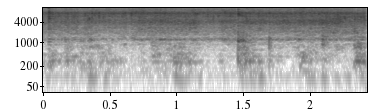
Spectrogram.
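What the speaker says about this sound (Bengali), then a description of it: "আর দেখো এদিকে আলুটা একটু কষিয়ে নিচ্ছি" Potatoes sauté and sizzle steadily in a hot pan, with a spatula scraping and stirring through them in irregular strokes; close and continuous, no voices.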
